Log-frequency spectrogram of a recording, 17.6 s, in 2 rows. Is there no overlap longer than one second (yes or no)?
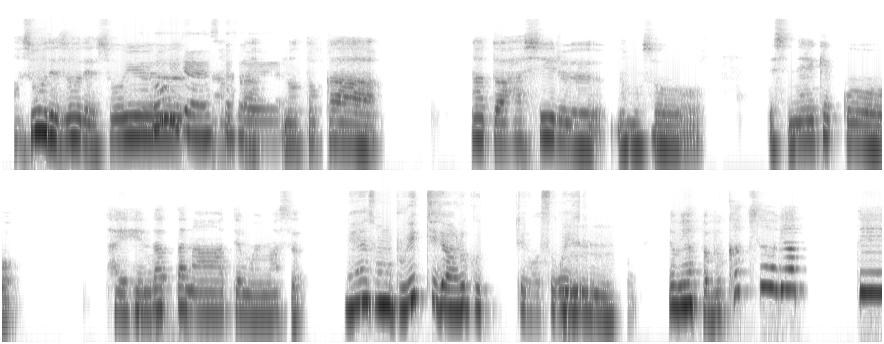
no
